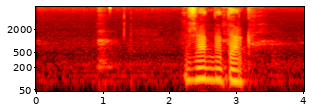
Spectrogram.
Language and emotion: Russian, neutral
